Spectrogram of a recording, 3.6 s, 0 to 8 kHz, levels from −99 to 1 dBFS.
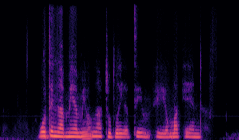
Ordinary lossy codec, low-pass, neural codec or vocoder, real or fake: none; none; codec, 16 kHz, 0.5 kbps, X-Codec, HuBERT features, trained on LibriSpeech; fake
